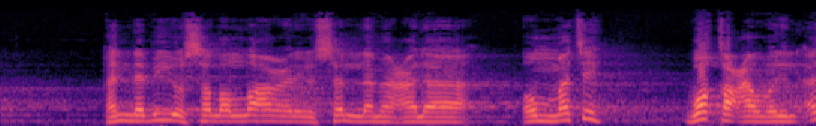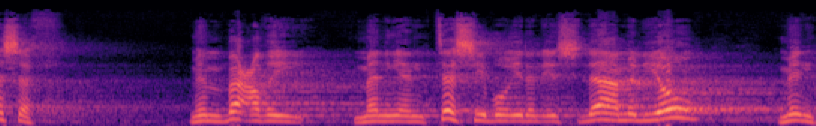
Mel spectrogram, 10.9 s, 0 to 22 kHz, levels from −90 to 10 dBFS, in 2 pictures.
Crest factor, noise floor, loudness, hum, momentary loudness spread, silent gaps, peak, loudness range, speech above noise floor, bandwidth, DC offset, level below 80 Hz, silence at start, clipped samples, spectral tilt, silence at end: 16 dB; -51 dBFS; -21 LUFS; none; 12 LU; none; -6 dBFS; 4 LU; 30 dB; 15 kHz; under 0.1%; -60 dBFS; 0 s; under 0.1%; -4 dB/octave; 0 s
